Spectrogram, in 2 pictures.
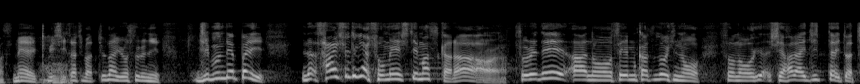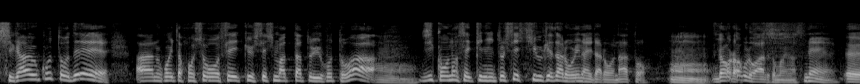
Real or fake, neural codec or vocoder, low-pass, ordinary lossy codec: fake; codec, 16 kHz in and 24 kHz out, 2.2 kbps, FireRedTTS-2 codec; 7.2 kHz; none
